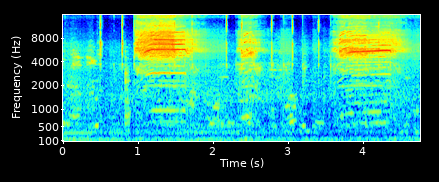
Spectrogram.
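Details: Rechargeable mini portable juicer blender after repair (previously would not switch on; charging port fixed and reassembled): two short bursts of high, steady motor whine that start and stop cleanly. Normal running.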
